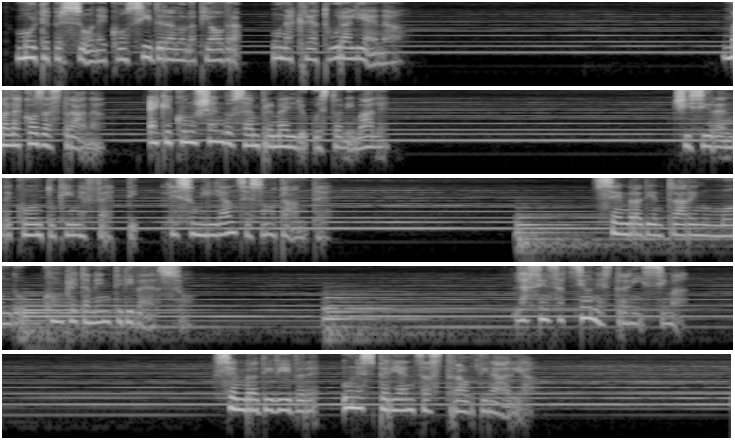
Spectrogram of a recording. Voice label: italian documentaries

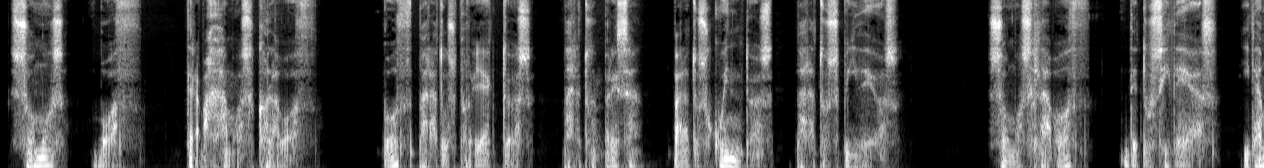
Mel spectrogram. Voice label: spanish corporate videos

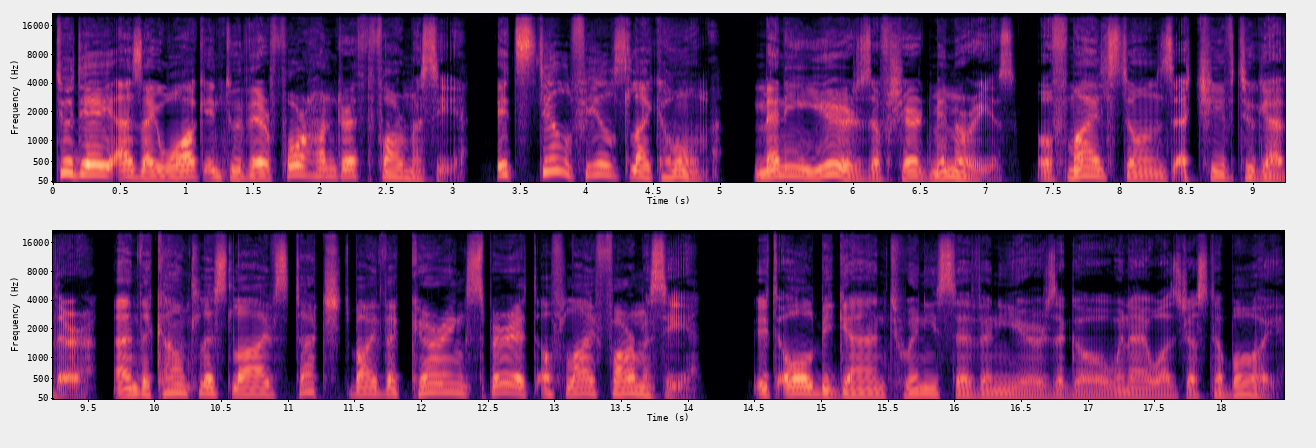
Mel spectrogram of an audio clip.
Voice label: english animation

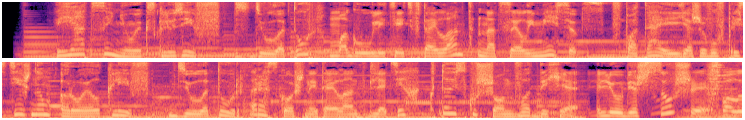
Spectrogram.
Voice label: Russian commercial

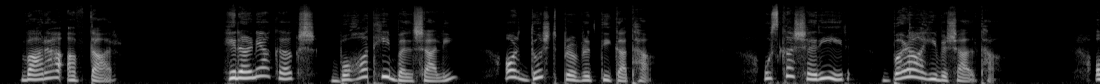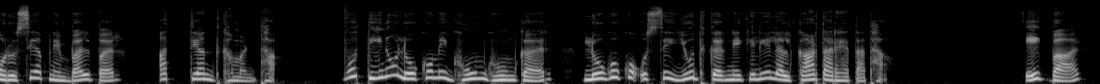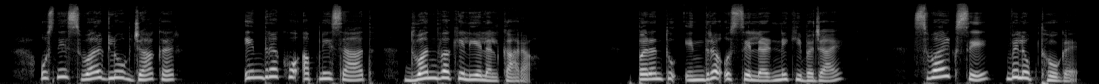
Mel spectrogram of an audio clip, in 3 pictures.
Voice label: hindi documentaries; professionelle indische Sprecherin

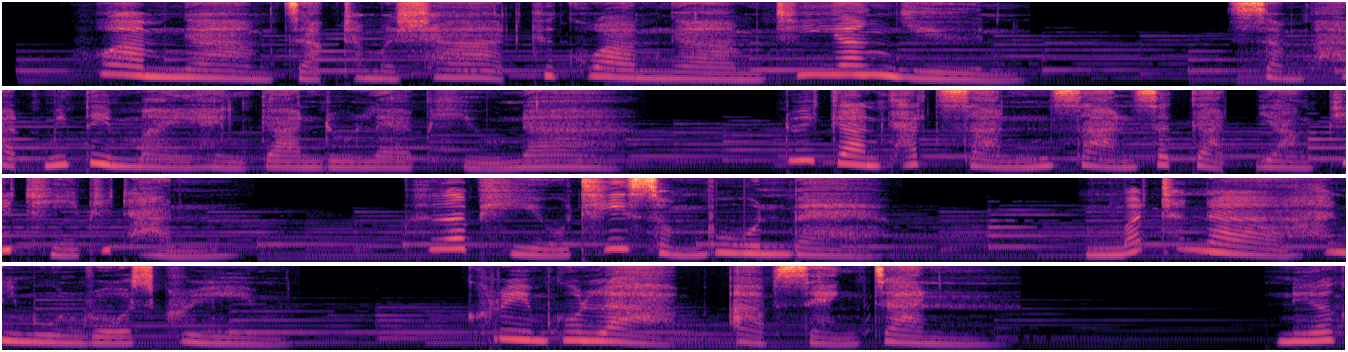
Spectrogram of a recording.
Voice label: thai commercial

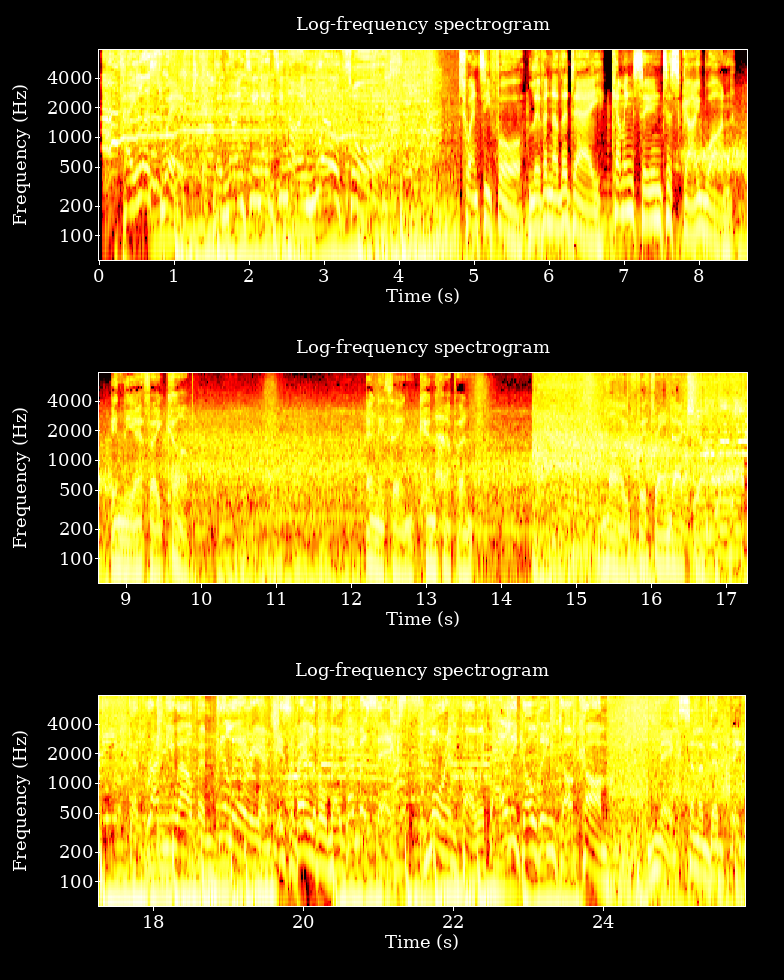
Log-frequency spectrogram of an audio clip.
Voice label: english british promos

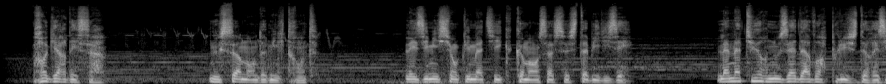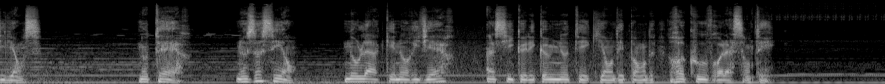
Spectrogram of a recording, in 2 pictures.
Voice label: french corporate videos

